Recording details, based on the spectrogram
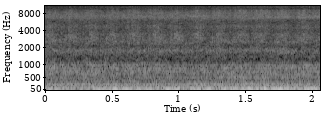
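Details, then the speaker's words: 48 flathead test stand running a restored WO carburetor at slow idle about 675 rpm, fuel pressure 2.75, vacuum 23, dry with no leaks, float set correctly; low even burble, smooth and steady with no misfire or stumble. "Fuel pressure, 2.75. Look at that vacuum, 23. Excellent."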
